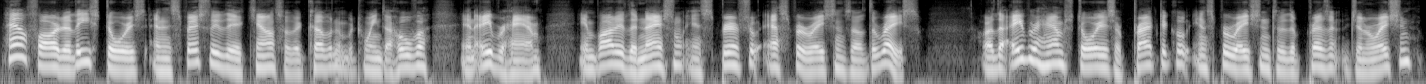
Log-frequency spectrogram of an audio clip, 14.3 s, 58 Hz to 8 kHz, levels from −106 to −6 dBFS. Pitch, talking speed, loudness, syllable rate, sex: 155 Hz, 150 wpm, -20 LUFS, 5.6 syllables/s, male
